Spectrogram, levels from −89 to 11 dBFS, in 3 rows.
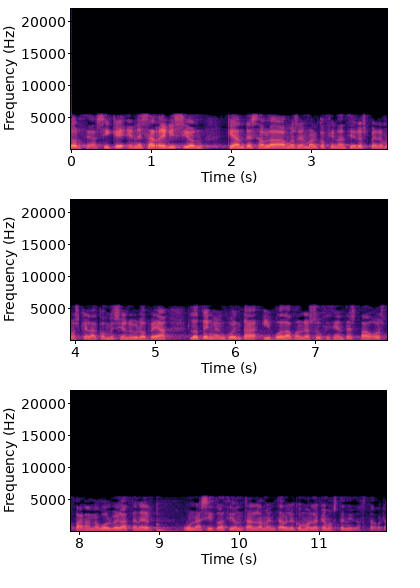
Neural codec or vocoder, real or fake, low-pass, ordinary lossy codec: autoencoder, 48 kHz, 128 numbers a frame, DAC-VAE, trained on Japanese speech; fake; 5.4 kHz; none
